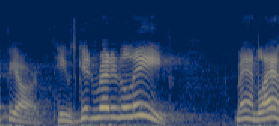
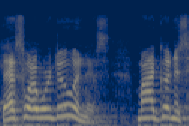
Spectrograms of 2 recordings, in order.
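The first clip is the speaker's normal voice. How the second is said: normal talking voice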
